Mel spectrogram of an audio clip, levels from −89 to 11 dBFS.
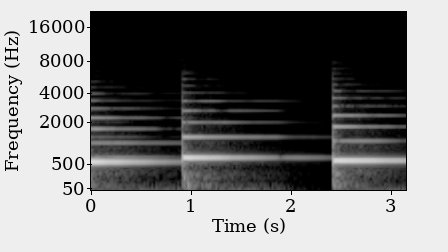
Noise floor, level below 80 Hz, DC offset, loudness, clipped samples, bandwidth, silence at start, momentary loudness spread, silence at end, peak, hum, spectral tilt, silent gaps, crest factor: -47 dBFS; -56 dBFS; under 0.1%; -14 LUFS; under 0.1%; 4.5 kHz; 0 s; 18 LU; 0 s; -4 dBFS; none; -7 dB/octave; none; 12 dB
